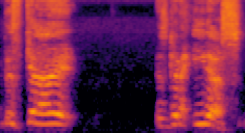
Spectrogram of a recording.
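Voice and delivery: high, loud frantic hiss of fear; panicked warning. Retold or imitated. Husband warning his wife about the huge guy, frantic.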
